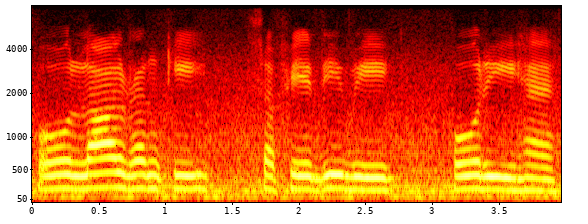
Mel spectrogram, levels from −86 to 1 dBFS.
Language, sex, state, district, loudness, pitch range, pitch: Hindi, female, Haryana, Charkhi Dadri, -12 LUFS, 195-210 Hz, 205 Hz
